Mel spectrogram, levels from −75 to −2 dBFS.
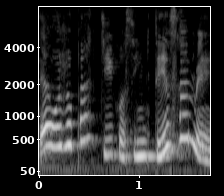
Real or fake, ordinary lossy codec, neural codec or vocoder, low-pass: real; none; none; none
